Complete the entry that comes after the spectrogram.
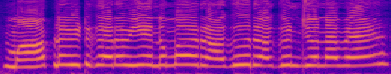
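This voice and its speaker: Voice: extremely high pitch, level tone, quick pace, background noise. A performer voicing an anxious, meddling young village woman in a cartoon, pleading and earnest. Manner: pleading, earnest, tearful at times. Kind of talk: cartoon voice acting.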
